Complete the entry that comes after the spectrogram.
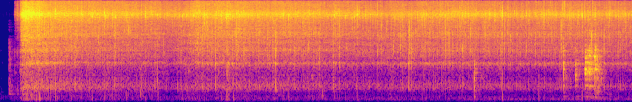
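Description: Onions frying in coconut oil with cinnamon pieces and star anise in a cooker, a steady close sizzle running throughout with faint stirring scrapes and a clink near the end.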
